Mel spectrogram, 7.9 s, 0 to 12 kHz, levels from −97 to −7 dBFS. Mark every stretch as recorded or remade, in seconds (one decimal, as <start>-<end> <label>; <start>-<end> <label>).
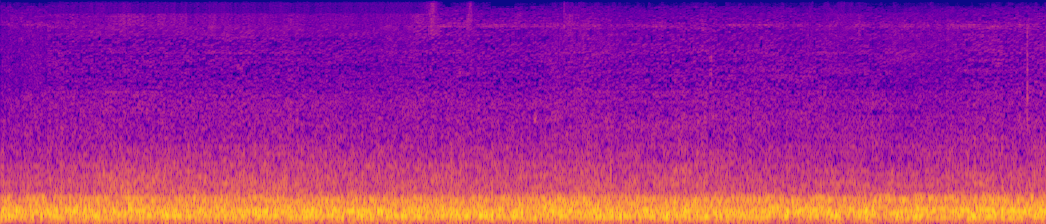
0.0-5.8 recorded; 5.8-7.1 remade; 7.1-7.9 recorded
